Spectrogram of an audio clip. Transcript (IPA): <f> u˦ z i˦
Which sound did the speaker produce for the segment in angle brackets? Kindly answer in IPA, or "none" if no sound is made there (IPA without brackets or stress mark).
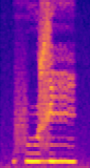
f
